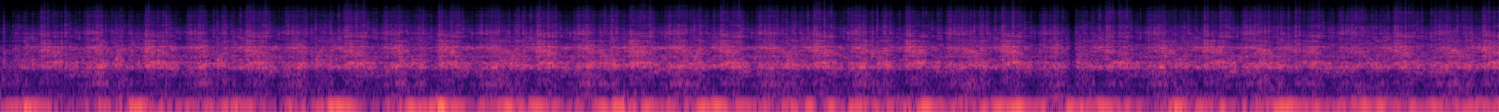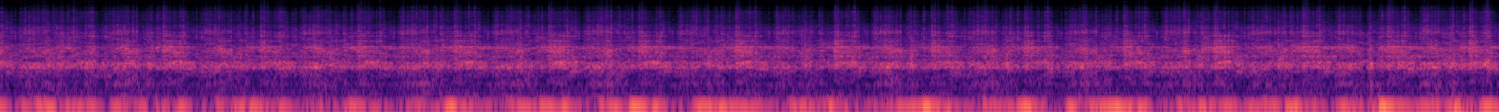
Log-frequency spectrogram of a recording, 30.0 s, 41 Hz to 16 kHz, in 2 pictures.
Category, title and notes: Sound effects > Other mechanisms, engines, machines
MACHAntq-Blue Snowball Microphone, CU Coffee Grinder, Grinding, X3 Nicholas Judy TDC
An antique coffee grinder grinding. Three takes.
Blue-Snowball, antique, Blue-brand, foley, grind, coffee-grinder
